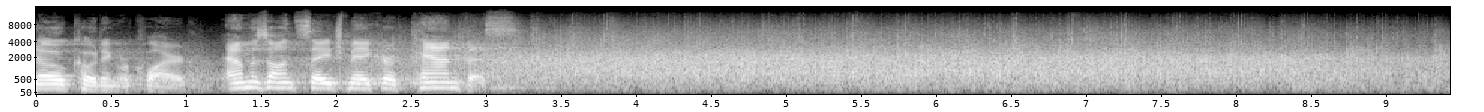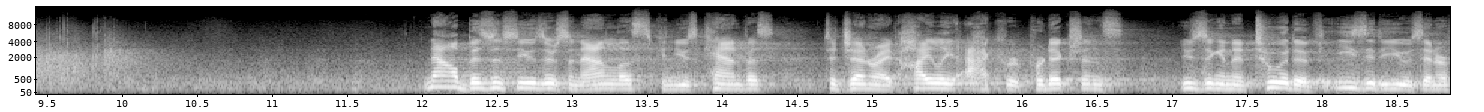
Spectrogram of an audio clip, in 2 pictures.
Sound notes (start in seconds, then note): 2.1 applause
